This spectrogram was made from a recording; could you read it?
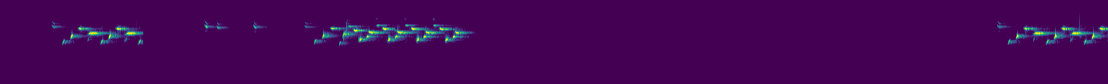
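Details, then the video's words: Goldfinch song played to teach and attract goldfinches: bursts of high twittering, tinkling notes in fast runs, one short phrase, a longer stretch near four seconds and another at the end, with silent gaps between. "Super Song To Teach And Listen To Goldfinches Birds"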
